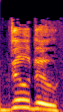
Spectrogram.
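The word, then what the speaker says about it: Dodoo: Abram D-O-D-O, Doodoo. It ain't Dada? Dodo? Dodo? Well, it's spelled Doodoo. Yeah, Doodoo is 2 O's.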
